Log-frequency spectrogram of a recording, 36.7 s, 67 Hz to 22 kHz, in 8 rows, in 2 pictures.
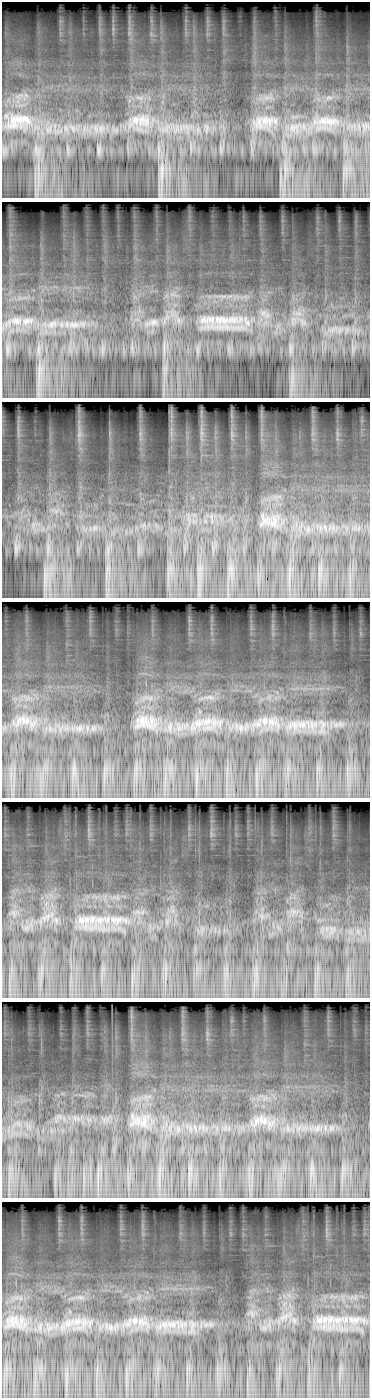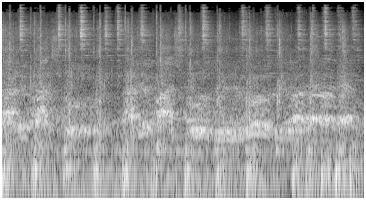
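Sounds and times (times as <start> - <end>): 
fans chanting: 0.0 - 36.7.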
